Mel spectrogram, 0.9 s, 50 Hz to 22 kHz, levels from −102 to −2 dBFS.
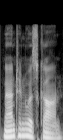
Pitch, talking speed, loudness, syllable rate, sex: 115 Hz, 190 wpm, -15 LUFS, 4.8 syllables/s, male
